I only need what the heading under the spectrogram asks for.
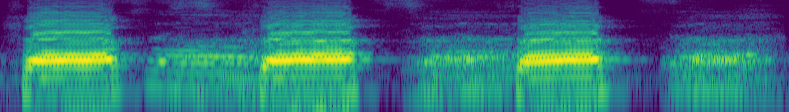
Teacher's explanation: জিব্বার আগা সামনের দুই দাঁতের আগার সঙ্গে লাগাইয়া।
